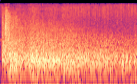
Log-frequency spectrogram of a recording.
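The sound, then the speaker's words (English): Roaring wind and churning water fill the scene on a dark, stormy night on the shores of Lake Geneva, a dense, steady rumble of storm and waves with no voices, loud throughout. “It was, and this is true, a dark and stormy night.”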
